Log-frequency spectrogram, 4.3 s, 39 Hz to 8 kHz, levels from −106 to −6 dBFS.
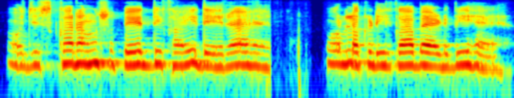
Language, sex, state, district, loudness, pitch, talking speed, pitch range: Hindi, female, Uttar Pradesh, Saharanpur, -18 LUFS, 235 Hz, 195 wpm, 225-250 Hz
